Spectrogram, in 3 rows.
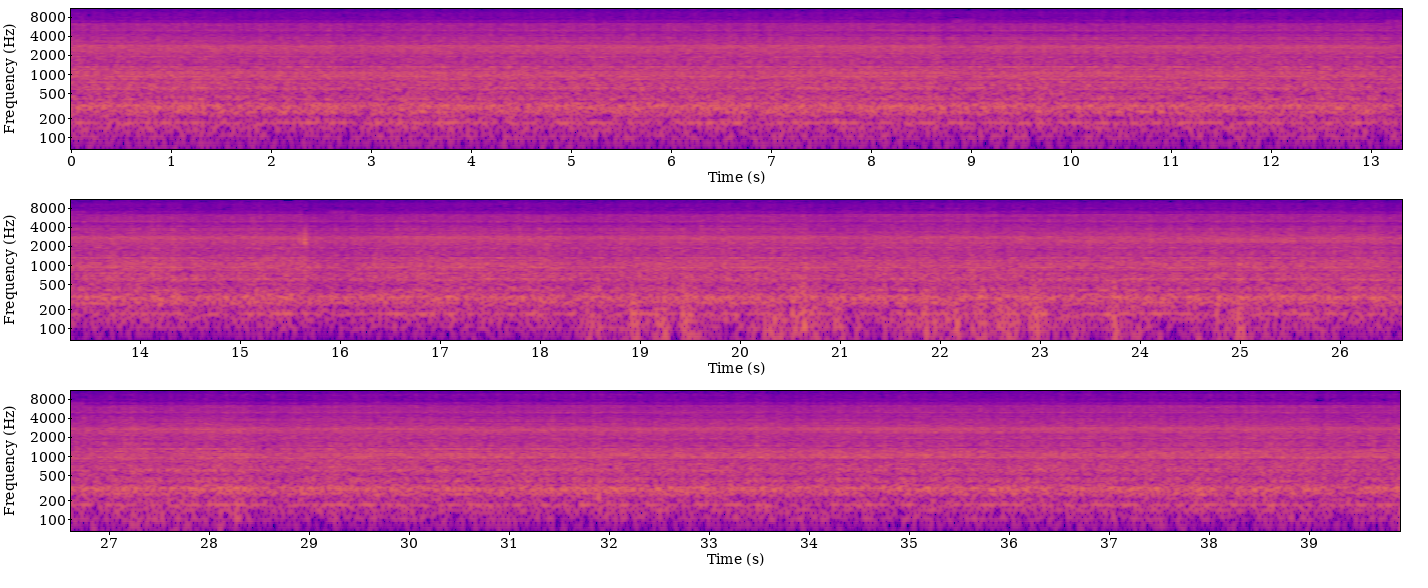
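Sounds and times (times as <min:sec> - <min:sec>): band sawmill running: 0:00.0 - 0:39.9.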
